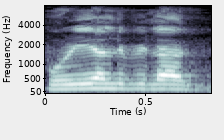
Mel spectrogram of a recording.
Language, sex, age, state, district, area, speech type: Assamese, male, 60+, Assam, Majuli, rural, spontaneous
